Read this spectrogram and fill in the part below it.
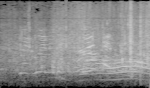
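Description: A young boy laughs loudly.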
